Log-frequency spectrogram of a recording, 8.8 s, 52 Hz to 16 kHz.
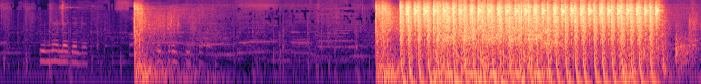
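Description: Video game gunfire from an S12 shotgun and an RPG: a sharp blast, then a dense, loud, sustained burst of rapid shots lasting several seconds before cutting off.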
